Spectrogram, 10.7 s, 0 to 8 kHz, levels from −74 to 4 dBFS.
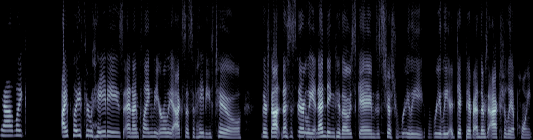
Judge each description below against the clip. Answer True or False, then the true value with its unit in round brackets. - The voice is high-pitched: True (215 Hz)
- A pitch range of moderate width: True (3.2 semitones)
